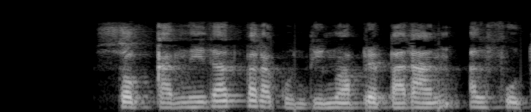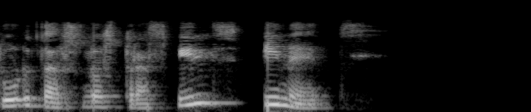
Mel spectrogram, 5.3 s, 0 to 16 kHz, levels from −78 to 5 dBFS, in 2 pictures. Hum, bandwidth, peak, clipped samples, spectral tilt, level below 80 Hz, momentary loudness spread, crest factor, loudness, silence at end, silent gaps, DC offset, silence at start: none; 8 kHz; -2 dBFS; under 0.1%; -4.5 dB/octave; -54 dBFS; 6 LU; 18 dB; -20 LUFS; 0.8 s; 3.91-3.96 s; under 0.1%; 0.5 s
